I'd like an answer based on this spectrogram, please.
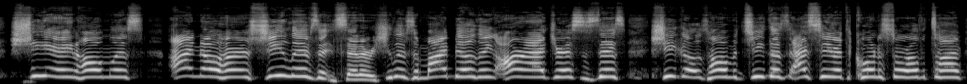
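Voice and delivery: retold tattletale lady, pitched high; mock snitching lady. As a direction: squeal it like the nosy neighbour. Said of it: "She's like".

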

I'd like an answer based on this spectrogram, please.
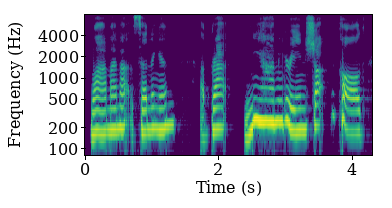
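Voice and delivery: high, far-off put-on voice; imitating Tasha talking to camera; mock Tasha. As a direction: gush it like a silly reality star. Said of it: "then she tells us".

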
